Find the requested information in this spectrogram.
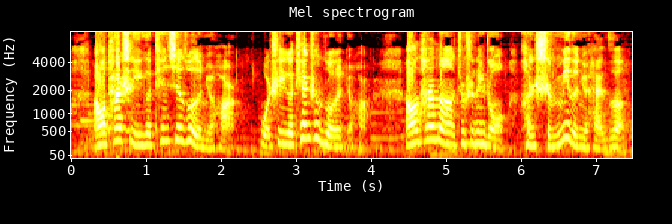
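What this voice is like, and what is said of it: Northeastern Chinese accent. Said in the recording (Chinese): “为什么大家经常听我说话会有一口东北口音呢？就是被她带跑偏儿了。”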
